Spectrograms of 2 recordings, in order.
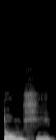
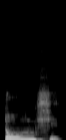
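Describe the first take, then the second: First: The second syllable has a full high level tone. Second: The second syllable has a light neutral tone. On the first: It refers to the directions east and west. "when we read the word first tone" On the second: It means a thing or stuff. "the second syllable, we read it the neutral tone"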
